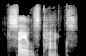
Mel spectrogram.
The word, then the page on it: sales tax: British English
